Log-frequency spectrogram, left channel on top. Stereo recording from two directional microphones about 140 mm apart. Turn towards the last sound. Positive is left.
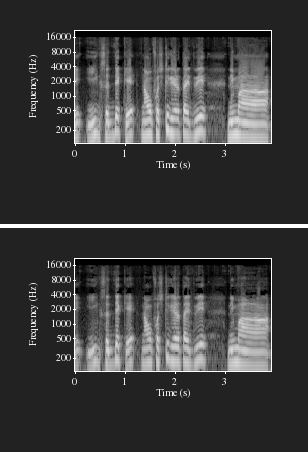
turn(degrees=25)  # may be behind; listen again after turning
